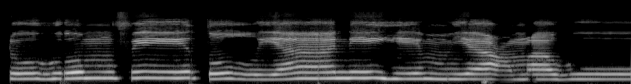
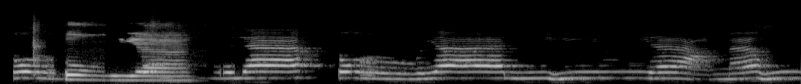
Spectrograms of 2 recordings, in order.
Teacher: hati-hati di huruf ghain, tidak dipantulkan, tidak mengalir nafasnya karena dia jelas, al-jahru bukan al-har, hanya mengalir suara.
